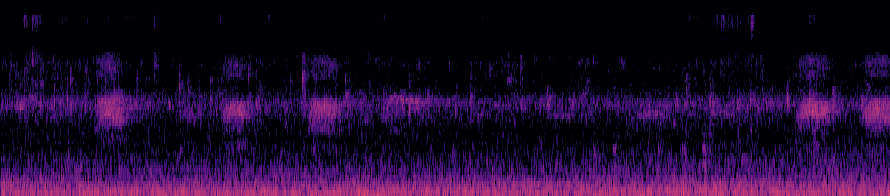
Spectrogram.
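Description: Birds giving short chirping calls, repeated irregularly about once a second, over a steady background hiss and a low steady hum.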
